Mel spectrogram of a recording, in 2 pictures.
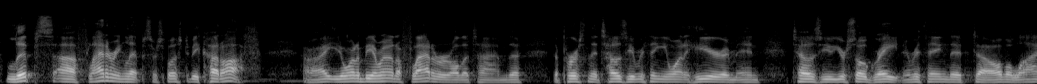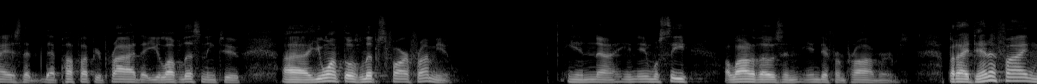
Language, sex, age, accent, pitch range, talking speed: English, male, 50-69, American, 120-140 Hz, 245 wpm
